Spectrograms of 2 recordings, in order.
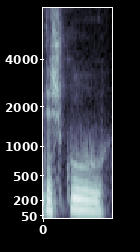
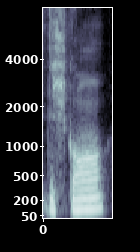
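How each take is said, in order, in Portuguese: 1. A segunda vogal é fechada, como u. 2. A segunda vogal é aberta, como o. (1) "mas é descu" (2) "eu disse descon"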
